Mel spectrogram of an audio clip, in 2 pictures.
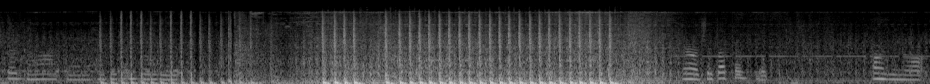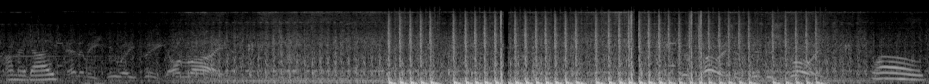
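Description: A heavy gun fires rapid, booming bursts.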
